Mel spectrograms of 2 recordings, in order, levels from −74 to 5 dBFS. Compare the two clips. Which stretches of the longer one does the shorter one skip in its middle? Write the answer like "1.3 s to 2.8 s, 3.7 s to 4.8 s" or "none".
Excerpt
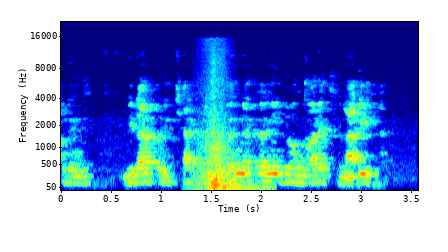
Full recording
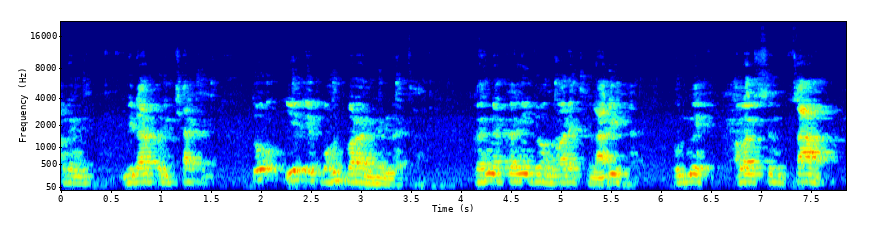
1.5 s to 4.0 s

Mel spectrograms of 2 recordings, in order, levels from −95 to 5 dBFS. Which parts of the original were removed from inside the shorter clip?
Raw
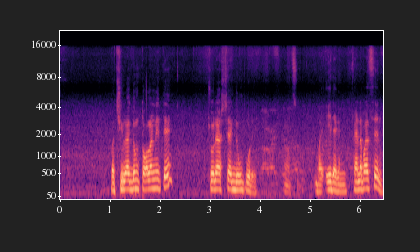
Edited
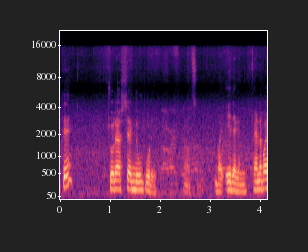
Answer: none

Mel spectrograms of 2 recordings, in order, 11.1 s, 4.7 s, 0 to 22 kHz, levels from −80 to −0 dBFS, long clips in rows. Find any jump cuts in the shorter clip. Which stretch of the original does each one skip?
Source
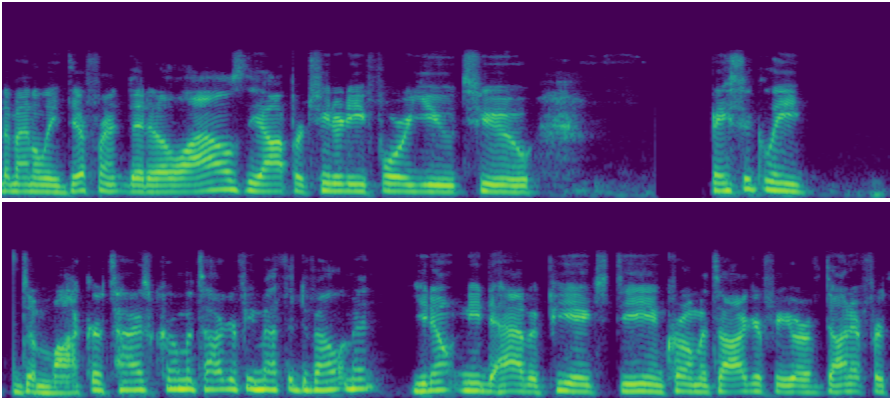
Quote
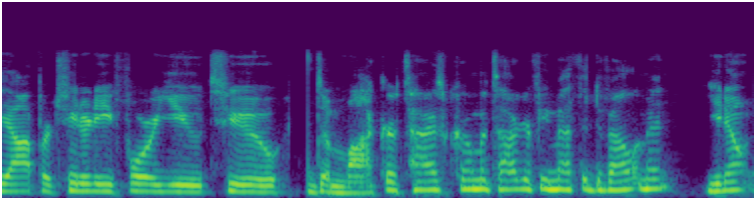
3.4 s to 5.6 s

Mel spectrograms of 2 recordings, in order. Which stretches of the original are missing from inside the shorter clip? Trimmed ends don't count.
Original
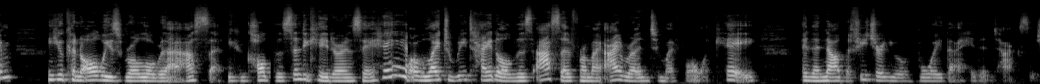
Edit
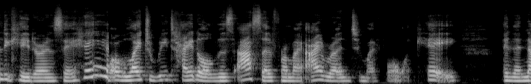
none

